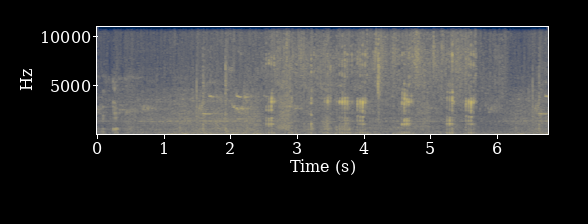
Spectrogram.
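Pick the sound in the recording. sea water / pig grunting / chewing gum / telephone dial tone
pig grunting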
